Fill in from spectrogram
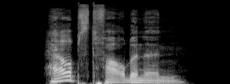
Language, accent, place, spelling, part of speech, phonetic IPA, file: German, Germany, Berlin, herbstfarbenen, adjective, [ˈhɛʁpstˌfaʁbənən], De-herbstfarbenen.ogg
- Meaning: inflection of herbstfarben: 1. strong genitive masculine/neuter singular 2. weak/mixed genitive/dative all-gender singular 3. strong/weak/mixed accusative masculine singular 4. strong dative plural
